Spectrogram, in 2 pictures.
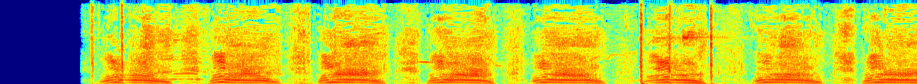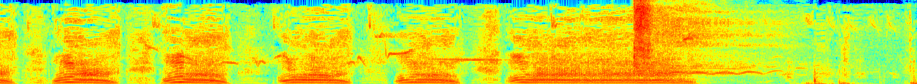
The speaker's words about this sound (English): And I realized for a podcast, a scene doesn't work that well, but at least you can listen to the audio. So let's take a listen to an unaired scene of the Loth cat from Ahsoka.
